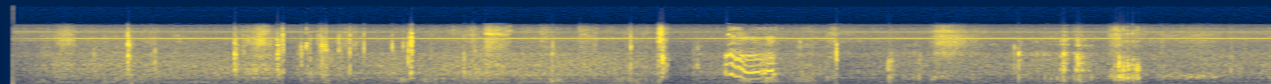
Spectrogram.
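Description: A French Bulldog sniffs and snorts in quick bursts, with a brief wavering grumble midway.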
